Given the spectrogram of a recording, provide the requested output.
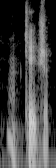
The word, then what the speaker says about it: Cajun: The interesting thing, though, is that one of the very few peculiarities of Louisiana Creole French is the way they pronounce D. They pronounced it with a J. So instead of calling these people Acadiens, they call them Acajans. And our word Cajun comes from Acajans, Cajun.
